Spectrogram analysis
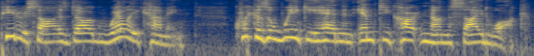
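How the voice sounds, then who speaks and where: A woman reading a story aloud to children like a teacher, expressive, with explanatory asides and questions for young listeners. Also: on the high side, slightly rough. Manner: expressive, child-directed, pausing to ask questions.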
